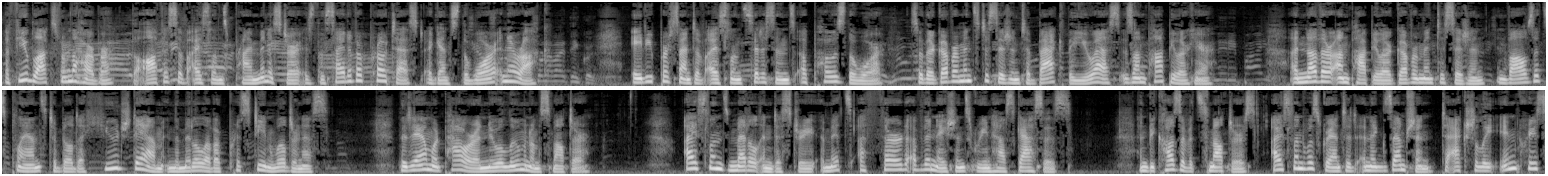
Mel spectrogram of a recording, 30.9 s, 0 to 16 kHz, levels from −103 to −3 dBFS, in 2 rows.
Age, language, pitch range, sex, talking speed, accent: 30-49, English, 135-195 Hz, female, 180 wpm, American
